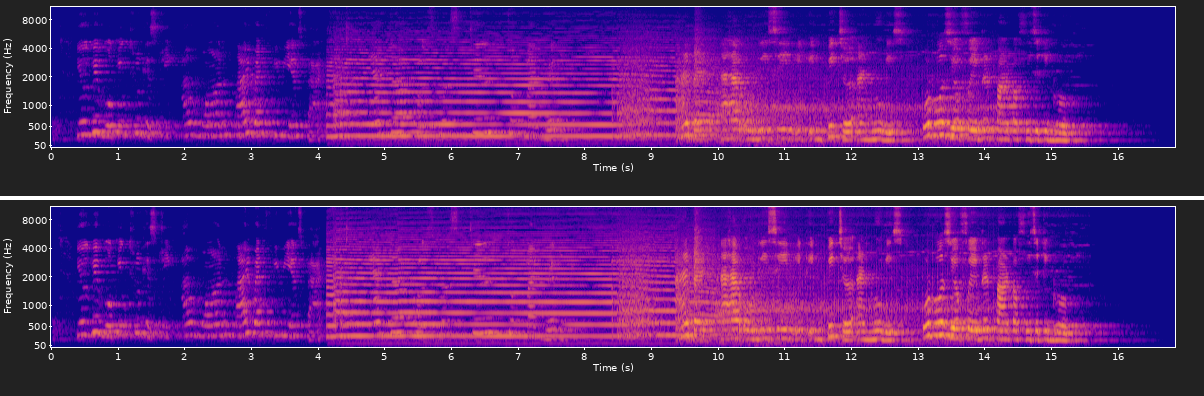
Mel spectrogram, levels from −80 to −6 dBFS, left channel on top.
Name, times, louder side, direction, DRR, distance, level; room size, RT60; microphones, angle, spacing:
voice 1, 0.4-4.1 4.4-7.9, right 1 dB, 25° right, 3 dB, 1.9 m, -40 dB
sound 1, 4.1-14.2, right 2 dB, 80° right, 2.2 m, -35 dB
voice 2, 9.3-12.8 13.1-15.4, right 2 dB, 50° right, 7 dB, 1.5 m, -29 dB
26.0 x 12.0 x 4.4 m, 1.5 s
head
